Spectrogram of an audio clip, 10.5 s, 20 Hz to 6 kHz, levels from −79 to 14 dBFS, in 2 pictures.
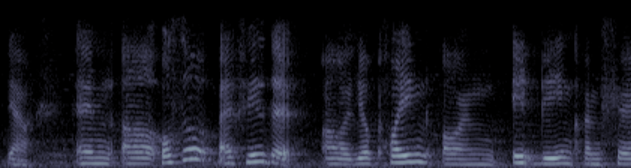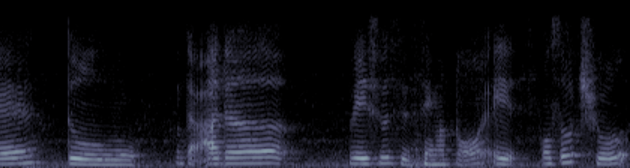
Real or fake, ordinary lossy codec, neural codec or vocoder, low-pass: fake; none; codec, 24 kHz, 0.9 kbps, WavTokenizer, medium music audio release; 5.4 kHz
